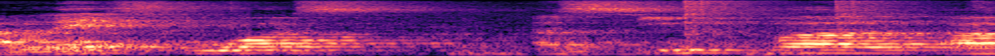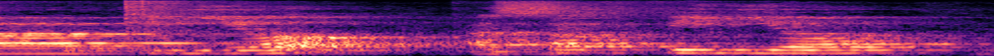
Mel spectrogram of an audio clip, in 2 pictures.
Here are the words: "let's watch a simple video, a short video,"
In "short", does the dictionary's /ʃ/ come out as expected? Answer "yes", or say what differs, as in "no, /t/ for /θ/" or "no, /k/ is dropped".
no, /s/ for /ʃ/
